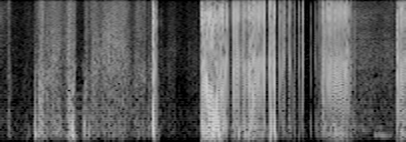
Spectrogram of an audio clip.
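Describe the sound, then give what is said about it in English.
Soft shuffling and rustling for a couple of seconds, then a loud, long, sputtering fart with a brief gap before a final burst, with no talking. “So it sounds like that person, because you can hear there's like a shuffling at the beginning of that fart.”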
